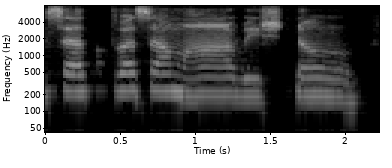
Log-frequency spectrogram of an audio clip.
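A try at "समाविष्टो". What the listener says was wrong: ಸಮವಿಷ್ಟೋ ಸಮವಿಷ್ಣು ಅಂತ ಕೇಳಿಸ್ತು ನನಗೆ ಸಮವಿಷ್ಟೋ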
